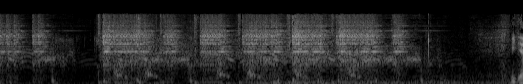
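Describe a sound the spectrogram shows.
A sword swings and clangs against a creature in quick blows.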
